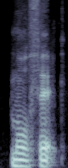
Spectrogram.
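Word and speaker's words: Morphic: That is literally just um m uh o r p h i c Morfic. Like that. That's how it's spelled.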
